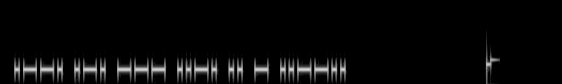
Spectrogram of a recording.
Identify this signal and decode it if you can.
Morse code, heard as a keyed tone, about 28 wpm, 700 Hz. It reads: PROFIT?
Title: Sentences from Top 1000 Words - Review Part 5 - 28wpm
